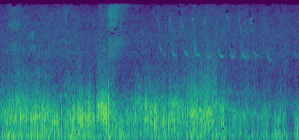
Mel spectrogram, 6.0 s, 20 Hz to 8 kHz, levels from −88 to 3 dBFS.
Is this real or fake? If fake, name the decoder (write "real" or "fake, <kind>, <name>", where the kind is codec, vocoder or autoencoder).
real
